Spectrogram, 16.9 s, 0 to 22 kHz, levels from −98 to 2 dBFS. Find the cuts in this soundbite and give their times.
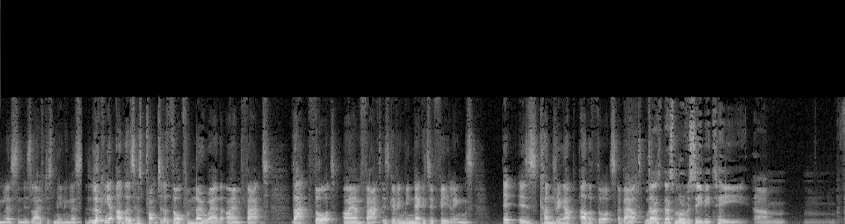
0:01.6

